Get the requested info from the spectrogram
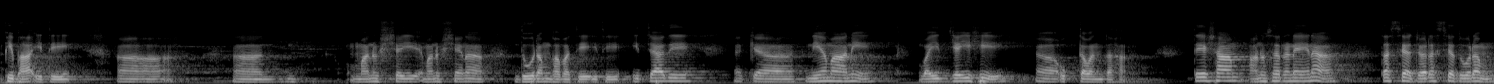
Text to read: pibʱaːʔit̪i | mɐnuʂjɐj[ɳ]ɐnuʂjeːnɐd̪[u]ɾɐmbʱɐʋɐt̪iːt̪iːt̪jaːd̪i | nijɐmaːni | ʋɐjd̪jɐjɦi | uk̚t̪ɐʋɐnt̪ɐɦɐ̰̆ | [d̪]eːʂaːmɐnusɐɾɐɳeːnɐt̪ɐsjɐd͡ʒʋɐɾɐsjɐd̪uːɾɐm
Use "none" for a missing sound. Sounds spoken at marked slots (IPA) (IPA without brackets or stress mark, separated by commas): m, uː, t̪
